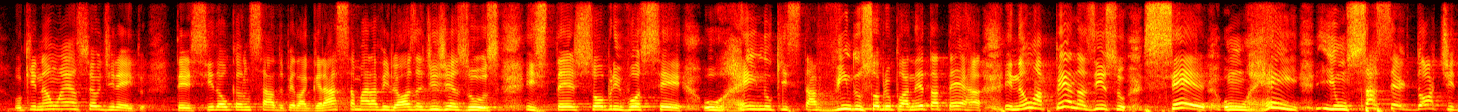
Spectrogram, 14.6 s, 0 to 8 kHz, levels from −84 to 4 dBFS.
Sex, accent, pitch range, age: male, Brazilian, 155-205 Hz, 20-39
